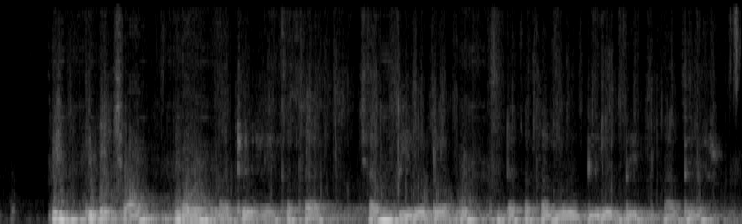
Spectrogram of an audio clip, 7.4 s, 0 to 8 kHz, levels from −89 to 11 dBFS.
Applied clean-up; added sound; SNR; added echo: neural separator model SepFormer DNS4.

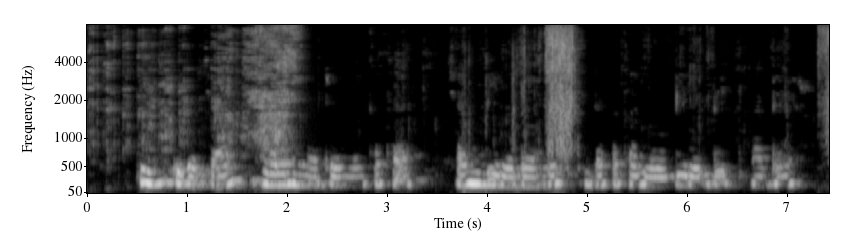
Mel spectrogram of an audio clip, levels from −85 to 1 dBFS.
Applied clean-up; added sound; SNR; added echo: classical method WPE with log-MMSE.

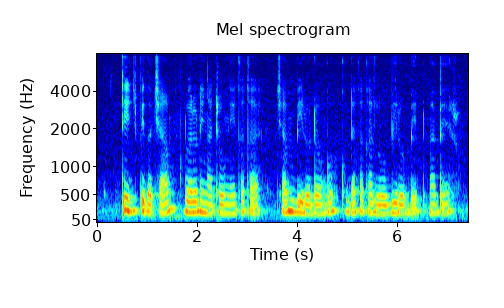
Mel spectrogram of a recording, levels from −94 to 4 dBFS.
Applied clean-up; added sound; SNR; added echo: none; none; none; none.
